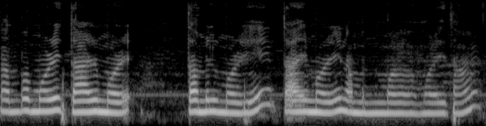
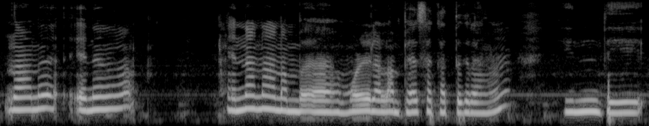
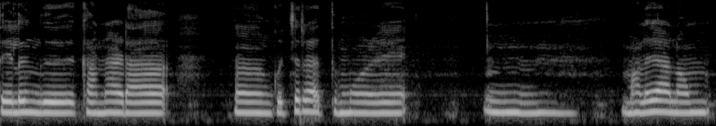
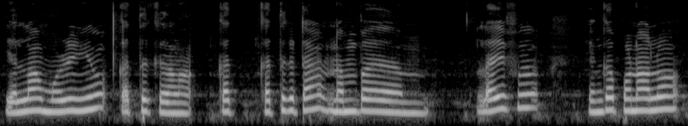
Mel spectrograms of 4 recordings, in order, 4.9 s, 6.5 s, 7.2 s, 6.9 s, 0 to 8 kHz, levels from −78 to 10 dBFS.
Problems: background sounds at intervals, background conversations at intervals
